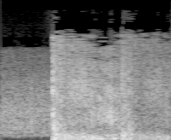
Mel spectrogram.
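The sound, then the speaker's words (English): Gunshots ring out during target practice: a sharp, loud crack bursts out after a quiet lead-in, then a second report follows about a second later, with noisy rumble between them. “We're going to do a little target practice.”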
